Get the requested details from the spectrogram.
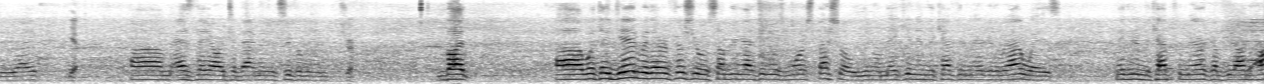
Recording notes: Wanders the Javits Center during New York Comic Con 2023.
